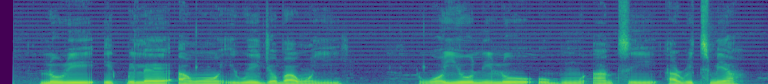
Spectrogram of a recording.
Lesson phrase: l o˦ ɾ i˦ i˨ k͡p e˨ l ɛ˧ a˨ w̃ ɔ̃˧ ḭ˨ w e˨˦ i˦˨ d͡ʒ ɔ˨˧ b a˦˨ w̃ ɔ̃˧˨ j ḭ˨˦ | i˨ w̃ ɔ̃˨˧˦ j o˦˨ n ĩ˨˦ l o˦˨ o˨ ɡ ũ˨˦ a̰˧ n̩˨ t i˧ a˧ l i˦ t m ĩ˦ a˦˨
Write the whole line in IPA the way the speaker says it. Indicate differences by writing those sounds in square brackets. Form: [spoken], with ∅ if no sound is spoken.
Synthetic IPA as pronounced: l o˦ ɾ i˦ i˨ k͡p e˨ l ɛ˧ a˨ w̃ ɔ̃˧ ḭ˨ w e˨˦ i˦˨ d͡ʒ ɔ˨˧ b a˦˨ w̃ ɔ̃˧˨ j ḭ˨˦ | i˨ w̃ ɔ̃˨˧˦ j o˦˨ n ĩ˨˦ l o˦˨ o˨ ɡ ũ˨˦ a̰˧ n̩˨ t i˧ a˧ [ɾ] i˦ t m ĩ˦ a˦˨

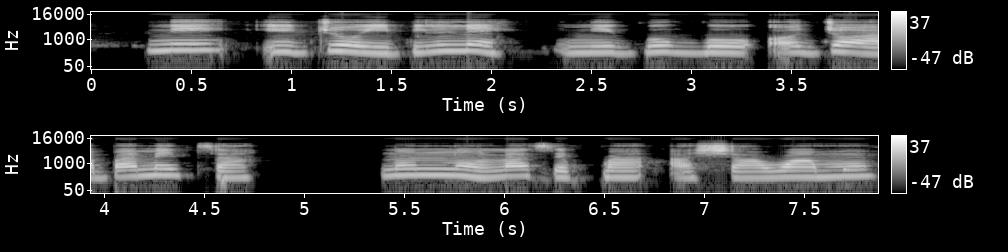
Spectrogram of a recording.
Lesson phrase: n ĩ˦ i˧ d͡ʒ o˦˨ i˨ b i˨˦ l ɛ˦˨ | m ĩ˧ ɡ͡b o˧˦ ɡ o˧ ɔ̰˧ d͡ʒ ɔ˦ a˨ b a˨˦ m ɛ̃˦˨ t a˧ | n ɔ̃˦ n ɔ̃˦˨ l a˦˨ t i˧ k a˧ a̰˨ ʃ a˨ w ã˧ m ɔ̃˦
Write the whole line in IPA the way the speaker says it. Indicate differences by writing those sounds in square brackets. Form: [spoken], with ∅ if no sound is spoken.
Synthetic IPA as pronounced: n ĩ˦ i˧ d͡ʒ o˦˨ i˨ b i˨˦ l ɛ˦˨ | [n] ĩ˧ ɡ͡b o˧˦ [ɡ͡b] o˧ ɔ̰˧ d͡ʒ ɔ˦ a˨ b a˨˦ m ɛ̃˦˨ t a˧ | n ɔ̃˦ n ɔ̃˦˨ l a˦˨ t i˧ [k͡p] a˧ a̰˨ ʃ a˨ w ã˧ m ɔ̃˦

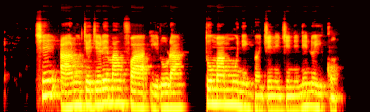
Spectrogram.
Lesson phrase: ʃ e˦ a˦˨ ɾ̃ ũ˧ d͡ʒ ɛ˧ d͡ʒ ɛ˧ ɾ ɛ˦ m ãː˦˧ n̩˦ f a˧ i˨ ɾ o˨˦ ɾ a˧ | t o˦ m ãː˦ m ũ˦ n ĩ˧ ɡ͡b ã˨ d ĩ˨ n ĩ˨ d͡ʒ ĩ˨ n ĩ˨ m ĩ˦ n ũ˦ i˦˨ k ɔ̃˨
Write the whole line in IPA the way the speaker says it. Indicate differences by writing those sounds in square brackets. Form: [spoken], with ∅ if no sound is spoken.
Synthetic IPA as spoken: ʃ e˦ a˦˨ ɾ̃ ũ˧ d͡ʒ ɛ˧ d͡ʒ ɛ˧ ɾ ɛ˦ m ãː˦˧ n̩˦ f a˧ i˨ ɾ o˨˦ ɾ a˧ | t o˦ m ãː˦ m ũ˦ n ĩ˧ ɡ͡b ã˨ [d͡ʒ] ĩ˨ n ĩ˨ d͡ʒ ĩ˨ n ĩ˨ [n] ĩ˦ n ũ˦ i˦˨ k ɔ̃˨

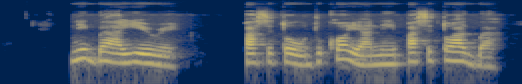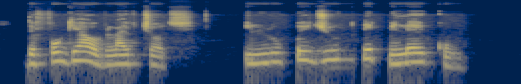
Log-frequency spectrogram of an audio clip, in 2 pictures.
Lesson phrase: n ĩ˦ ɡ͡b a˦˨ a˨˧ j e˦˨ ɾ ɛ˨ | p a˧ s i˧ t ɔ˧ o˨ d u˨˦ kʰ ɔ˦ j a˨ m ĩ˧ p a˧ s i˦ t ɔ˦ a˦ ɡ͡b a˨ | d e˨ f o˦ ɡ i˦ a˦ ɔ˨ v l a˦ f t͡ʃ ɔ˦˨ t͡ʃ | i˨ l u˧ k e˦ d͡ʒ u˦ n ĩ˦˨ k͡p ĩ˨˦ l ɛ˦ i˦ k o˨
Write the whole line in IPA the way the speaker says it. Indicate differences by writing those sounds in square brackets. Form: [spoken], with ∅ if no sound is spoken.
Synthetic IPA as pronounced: n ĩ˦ ɡ͡b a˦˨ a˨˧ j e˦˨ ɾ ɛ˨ | p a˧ s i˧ t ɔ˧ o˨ d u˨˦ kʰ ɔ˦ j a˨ [n] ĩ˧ p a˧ s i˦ t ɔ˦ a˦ ɡ͡b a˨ | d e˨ f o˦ ɡ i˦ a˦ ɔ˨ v l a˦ f t͡ʃ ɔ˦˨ t͡ʃ | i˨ l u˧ [k͡p] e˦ d͡ʒ u˦ n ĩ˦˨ k͡p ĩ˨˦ l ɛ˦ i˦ k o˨

